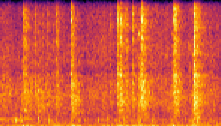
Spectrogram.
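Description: Handling noise from a handheld phone being carried while walking: irregular rustles and knocks over a low rumble.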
